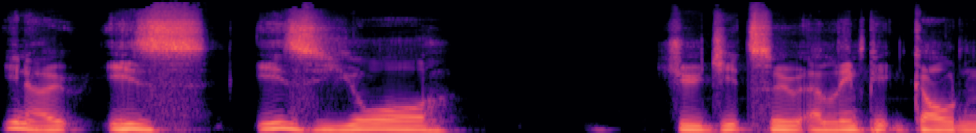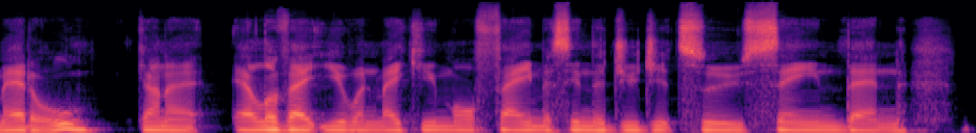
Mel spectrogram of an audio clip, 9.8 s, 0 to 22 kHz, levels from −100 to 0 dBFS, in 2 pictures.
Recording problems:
none

